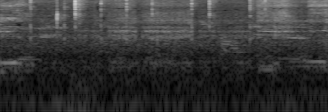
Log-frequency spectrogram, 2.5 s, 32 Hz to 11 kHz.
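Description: The FM broadcast from a TEF6686 radio receiver cuts out just after the start as the tuner is stepped down in frequency. What is left is a low hiss with a string of small, irregular clicks while it steps through the band.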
